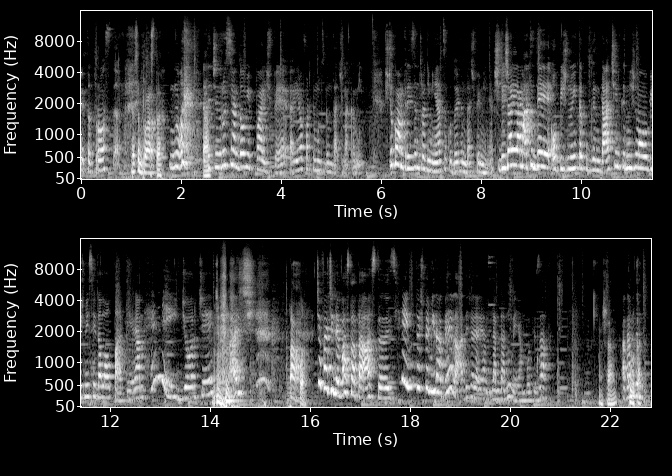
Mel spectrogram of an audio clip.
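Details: Adult woman speaking Romanian; ordinary speech.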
